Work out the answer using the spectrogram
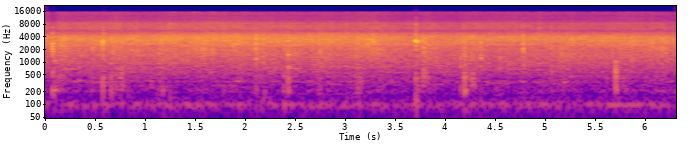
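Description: Balay shells and vegetables sizzling as they are stir-fried in a wok, with the wooden spatula clicking and scraping against the shells and the pan. One click about three and a half seconds in is sharper than the rest.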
